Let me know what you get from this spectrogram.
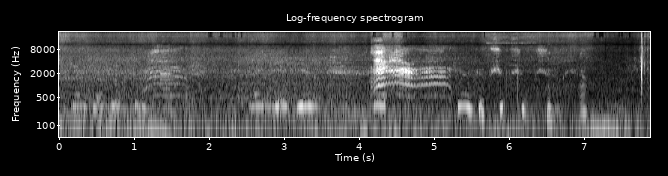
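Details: White street cat, described as angry and in attack mode, giving drawn-out wavering meows with rising and falling bends, one loud long cry near the middle, amid a man's coaxing Turkish speech and low traffic rumble.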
